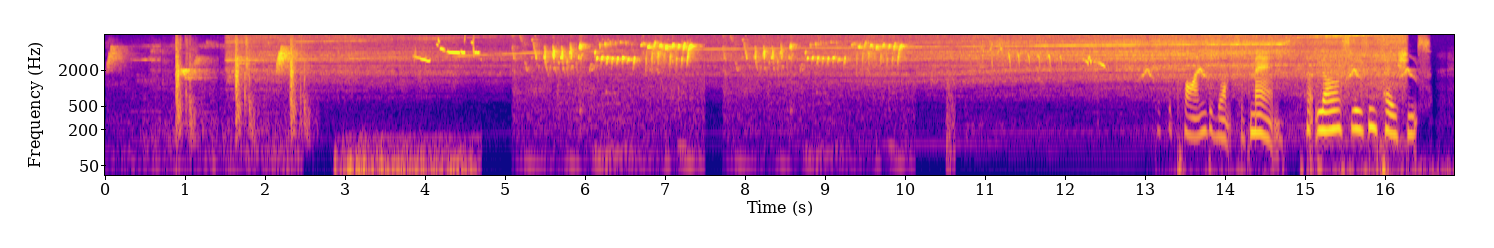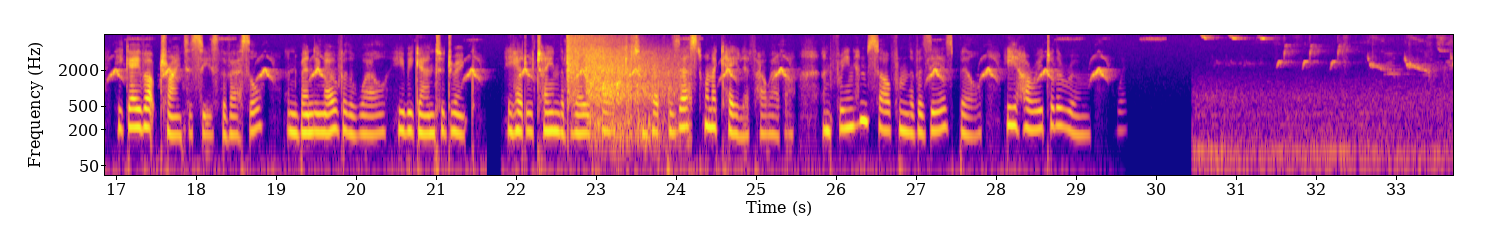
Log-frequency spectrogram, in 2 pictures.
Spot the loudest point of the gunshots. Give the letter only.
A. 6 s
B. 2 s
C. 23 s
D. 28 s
C.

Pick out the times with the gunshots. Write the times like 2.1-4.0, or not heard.
0.8-2.6, 22.6-24.2.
